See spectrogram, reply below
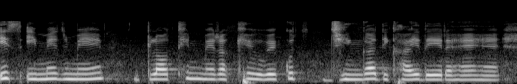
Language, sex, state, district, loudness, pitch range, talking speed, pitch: Hindi, female, Uttar Pradesh, Shamli, -16 LUFS, 225-250 Hz, 150 wpm, 235 Hz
